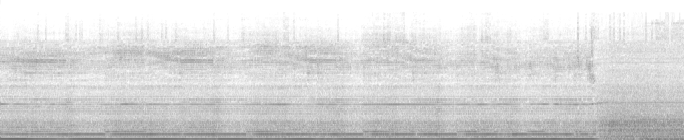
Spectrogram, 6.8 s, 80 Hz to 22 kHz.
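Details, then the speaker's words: Shariff DMC2 CNC mill, 2 mm end mill at the maximum cut the tool tolerates, then an even heavier cut that breaks it. A steady high spindle tone with a hissing cutting roar holds pitch without bogging, then drops off. "that was a heavy cut for the tool and just for fun here's an even heavier one with two brakes"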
